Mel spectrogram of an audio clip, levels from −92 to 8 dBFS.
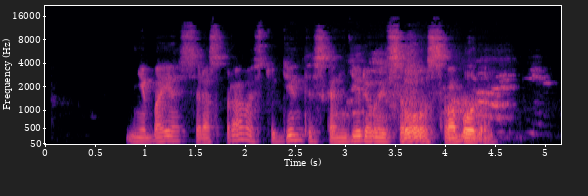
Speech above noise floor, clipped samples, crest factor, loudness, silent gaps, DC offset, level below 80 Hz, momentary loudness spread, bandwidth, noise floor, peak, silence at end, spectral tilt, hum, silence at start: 59 dB; under 0.1%; 20 dB; -26 LUFS; none; under 0.1%; -70 dBFS; 13 LU; 15 kHz; -84 dBFS; -6 dBFS; 0.1 s; -4.5 dB/octave; none; 0.8 s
